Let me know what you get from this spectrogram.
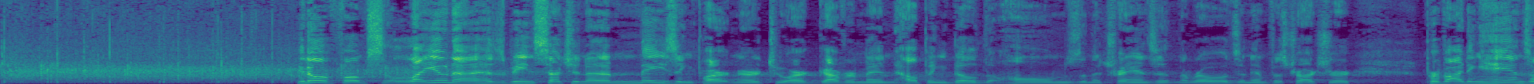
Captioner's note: applause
